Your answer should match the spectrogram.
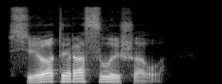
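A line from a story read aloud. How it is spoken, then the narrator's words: Irritated barking supervisor. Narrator (Russian): раздраженно рявкнул куратор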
